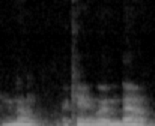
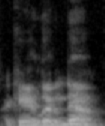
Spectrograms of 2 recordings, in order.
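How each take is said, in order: First: Softer, lower and inward; hushed, heartfelt repeat of the promise; quiet sincere repeat. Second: Said in the usual way. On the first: Real, not acted. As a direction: say it again, almost to himself.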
